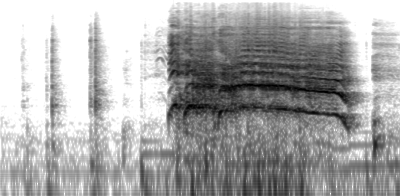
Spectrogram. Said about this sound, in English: LOVELIA shrieks while covering her chest, then comes running at me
